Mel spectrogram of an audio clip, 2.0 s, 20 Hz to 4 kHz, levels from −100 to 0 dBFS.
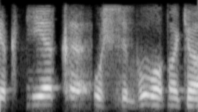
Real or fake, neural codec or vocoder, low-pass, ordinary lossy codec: fake; codec, 16 kHz, 1 kbps, X-Codec, HuBERT features, trained on general audio; 3.6 kHz; AAC, 16 kbps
